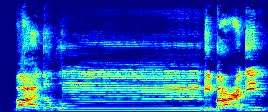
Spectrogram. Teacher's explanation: میم ساکن کے بعد بار ہے، حرف بار ہے، اخفاء شفوی ہوگا یعنی غنہ کر کے پڑھیں گے. باعین زبر با، ضاد پیش دو، بعدو، کاف میم پیش کم، بعدکم، با زید بی، باعین زبر با، ببع، ضاد دو زیر دن، ببعد، بعدکم ببعد، اخفاء شفوی یعنی غنہ کر کے پڑھیں گے.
